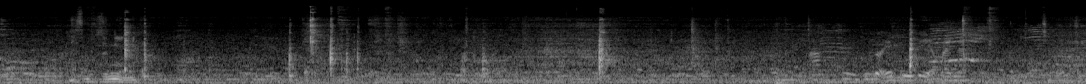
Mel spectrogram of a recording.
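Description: Spoons and cutlery clinking against ceramic bowls, cups and glasses in a handful of sharp clinks, over a low murmur of voices around a table.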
